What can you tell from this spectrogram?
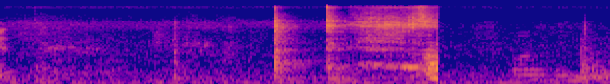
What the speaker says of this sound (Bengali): এরপর ওই তেলের মধ্যেই আমি কালো জিরে আর ওই গোটা শুকনো লঙ্কাটা ফোড়ন দিচ্ছি।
